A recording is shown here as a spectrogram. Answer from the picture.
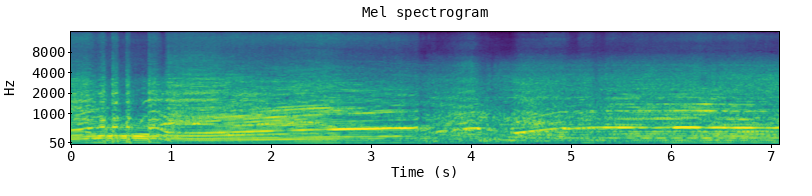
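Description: BMW 4.0 L V8 revving hard during a burnout, rear tyres spinning in smoke. The revs rise and fall, dip about three and a half seconds in, then climb back and hold steady near the top.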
